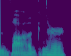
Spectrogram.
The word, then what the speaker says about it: Wagner: Yeah, I think the correct spelling would be, or pronunciation would be Wagner, as a reference to the composer that the Nazis liked so much, of course.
